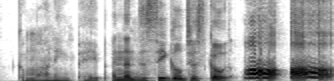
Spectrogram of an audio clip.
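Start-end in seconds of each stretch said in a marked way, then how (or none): 0.2-1.1 soft, low, hushed half-whisper under the breath. Retelling trying to record a morning greeting near the ocean, re-enacting a half-whisper. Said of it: "I'm like whispering like".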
